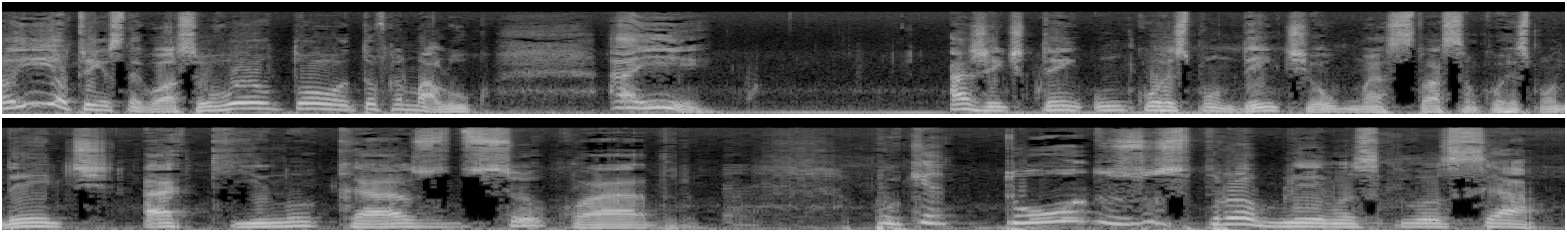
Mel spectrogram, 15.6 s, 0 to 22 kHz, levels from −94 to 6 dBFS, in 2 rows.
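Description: From 7.88 s to the end at 15.6 s, the pace abruptly drops to about 0.56 times normal speed while the pitch stays where it was. This is a time-stretched section, likely from software lengthening the audio to fill a set duration by repeating short slices. The slowed passage drags. A plain slowdown, such as a wrong playback rate, would also pull the pitch down, but here it holds.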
